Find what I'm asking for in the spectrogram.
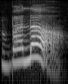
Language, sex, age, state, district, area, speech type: Kannada, female, 30-45, Karnataka, Shimoga, rural, read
